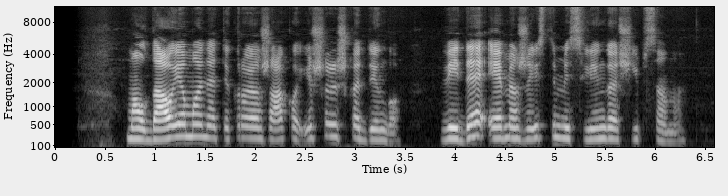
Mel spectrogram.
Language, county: Lithuanian, Kaunas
